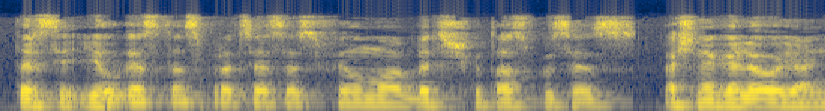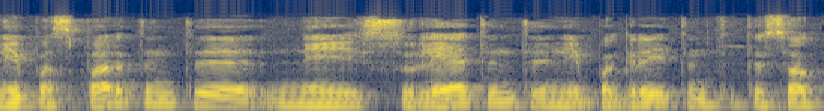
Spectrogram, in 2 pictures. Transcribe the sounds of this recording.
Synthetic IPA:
t̪ɐɾʲsʲɪʔɪlˠɡɐst̪ɐspɾoːsʲæsɐsfʲɪlˠmoːbʲɛt̪ɪʃkʲɪt̪oːspʊsʲeːsɐʃnʲɛɡɐlʲɛʊjoːnʲɛɪpɐspɐɾʲt̪ʲɪnʲt̪ʲɪnʲɛɪsʊlʲeːt̪ʲɪnʲt̪ʲɪnʲɛɪpɐɡɾʲɛɪt̪ʲɪnʲt̪ʲɪt̪ʲiɛsʲoːk

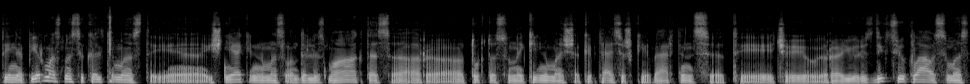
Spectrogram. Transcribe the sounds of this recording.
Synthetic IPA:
t̪ɐɪnʲɛpʲirmɐsnʊsʲɪkɐlʲt̪ʲɪmɐst̪ɐ̰ɪɪ̰ʃʲnʲiɛkʲɪnʲɪmɐsʋɐ̰nd̪ɐlʲɪzmoːɑːkt̪ɐsɐ̰rt̪ʊrt̪ɐssʊnɐɪkʲɪnʲɪmɐst͡ʃʲɛ̰kɐɪp̚t̪ʲɛɪsʲɪʃkɐɪʋʲɛrʲt̪ʲɪnsʲt̪ʰɐɪt͡ʃʲɛjɛʊḭːɾɐjʊɾʲɪzʲdʲɪkt͡s̪ʲɪjuːklˠɐʊsʲɪmɐs

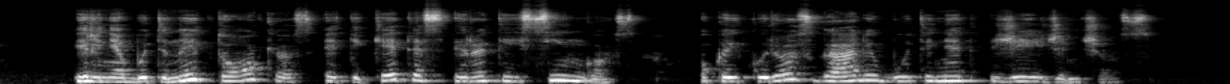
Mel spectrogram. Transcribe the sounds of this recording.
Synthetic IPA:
ɪɾnʲɛbʊt̪ʲɪnɐɪt̪oːkʲoːsɛt̪ʲɪkʲɛt̪ʲeːsiːɾɐt̪ʲɛɪsʲiːŋɡoːs | oːkɐɪkʊɾʲoːsɡɑːlʲɪbuːt̪ʲɪnʲɛt̪ʒʲɛɪd͡ʒʲɛnʲt͡ʃʲoːs

